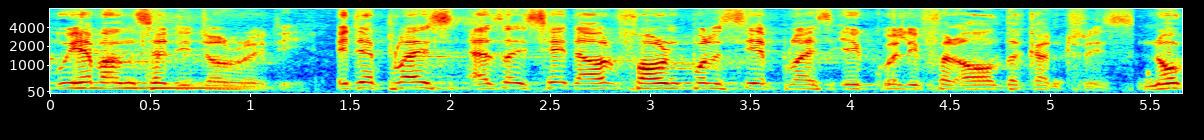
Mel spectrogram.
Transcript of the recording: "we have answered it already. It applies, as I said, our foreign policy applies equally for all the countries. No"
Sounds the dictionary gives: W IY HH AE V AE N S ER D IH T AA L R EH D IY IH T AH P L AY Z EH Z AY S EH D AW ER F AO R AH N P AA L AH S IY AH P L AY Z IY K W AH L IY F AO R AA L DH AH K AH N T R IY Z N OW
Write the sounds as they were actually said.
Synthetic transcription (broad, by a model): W IY HH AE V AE N S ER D IH T AA L R EH D IY IH T AH P L AY Z EH Z AY S EH D AW ER F AO R AH N P AA L AH S IY AH P L AY Z IY K W AH L IY F AO R AA L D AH K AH N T R IY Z N OW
